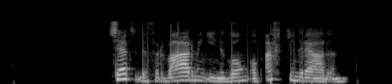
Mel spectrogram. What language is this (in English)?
Western Frisian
